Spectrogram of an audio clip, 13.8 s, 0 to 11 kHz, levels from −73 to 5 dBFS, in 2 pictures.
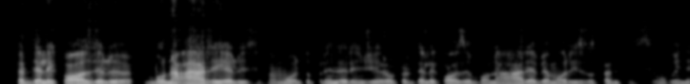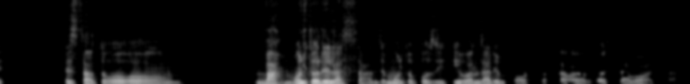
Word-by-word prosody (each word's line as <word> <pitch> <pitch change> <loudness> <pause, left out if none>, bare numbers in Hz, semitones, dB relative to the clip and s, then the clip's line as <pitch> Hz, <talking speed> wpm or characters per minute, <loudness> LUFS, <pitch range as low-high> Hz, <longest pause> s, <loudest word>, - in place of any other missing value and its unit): per 165 -1 0
delle 150 -2 +3
cose 150 0 +5
lui 140 -1 -1
bonarie. 130 -1 +3
Lui 130 +1 -7
si 130 0 -28
fa 125 0 -18
molto 125 0 -7
prendere 125 -1 -5
in 125 - -9
giro 125 0 -6
per 120 0 -12
delle 125 0 -5
cose 125 +1 -4
bonarie. 125 +1 -5
Abbiamo 120 -1 -5
riso 120 0 -11
tantissimo, 120 0 -14
quindi 125 +2 -14 0.6
è - - -6
stato 130 -2 0 0.7
bah, 140 -4 +3
molto 170 +1 +7
rilassante, 120 -7 +2
molto 130 0 -4
positivo 120 +1 -5
andare 115 -2 -2
in 110 - -8
posta - - -16
'sta - - -12 0.3
questa 115 +3 -11
volta. 100 -3 -15
125 Hz, 145 wpm, -25 LUFS, 120-130 Hz, 0.7 s, molto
